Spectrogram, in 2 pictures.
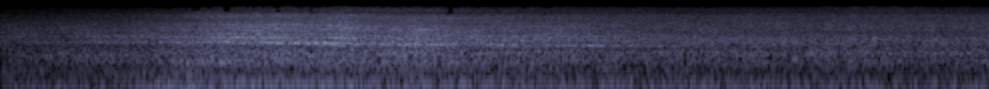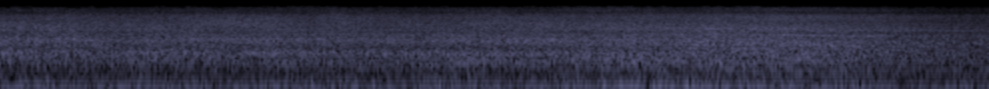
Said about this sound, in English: one of the many trains goes past because we're right next to Needham Market Station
